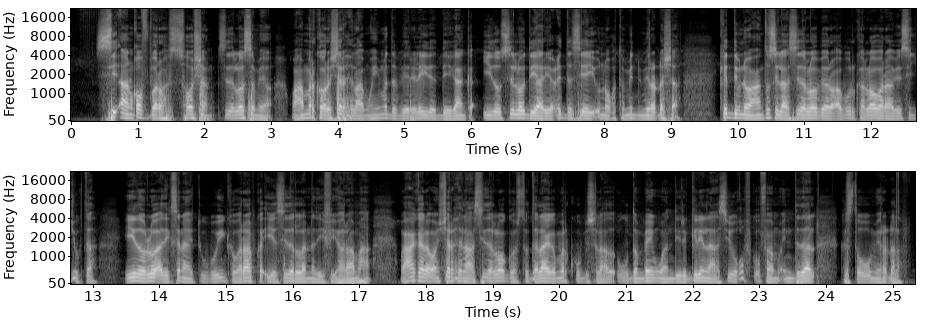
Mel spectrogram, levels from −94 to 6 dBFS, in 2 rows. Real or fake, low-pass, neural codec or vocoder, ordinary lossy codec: real; none; none; none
